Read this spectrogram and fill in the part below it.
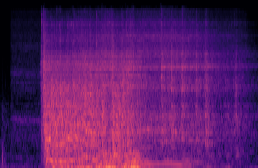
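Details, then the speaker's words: Ex-Navy patrol boat engine, apparently long submerged, start attempt with fuel pressure confirmed: starter whir jumps into a short burst as the engine fires and revs for a split second before fading; the engine catches briefly. "It's disengaging the starter because the motor's spinning fast enough to throw the bendix out. Courtney, it's starting to start. Yeah. It's trying."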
